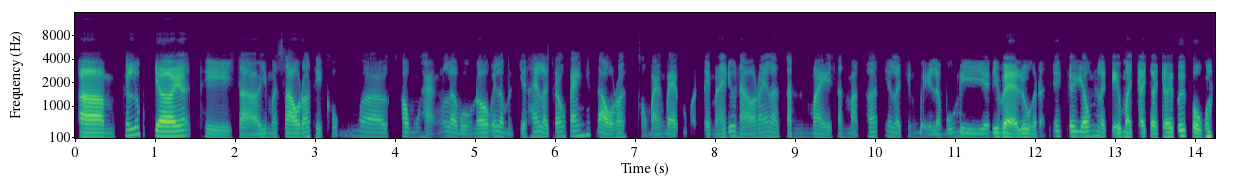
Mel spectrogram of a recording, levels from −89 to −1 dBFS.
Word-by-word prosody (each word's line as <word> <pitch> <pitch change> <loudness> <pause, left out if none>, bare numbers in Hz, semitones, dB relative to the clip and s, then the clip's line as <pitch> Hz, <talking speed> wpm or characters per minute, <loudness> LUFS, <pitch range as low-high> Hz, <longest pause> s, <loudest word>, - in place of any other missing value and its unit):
Ờm, 125 -2 +8
cái 165 - +2
lúc 200 +3 -1
chơi 145 -1 +11
á 160 - +1 0.2
thì 105 -4 -3
sợ, 100 0 0
nhưng 115 +1 -9
mà 110 - -8
sau 120 +1 +3
đó 130 +2 0
thì 115 - -6
cũng, 105 - -14 0.2
ơ, 125 -3 -4 0.2
không 130 -1 -4
hẳn 110 -1 -8
là 130 -4 -3
buồn 110 -1 -9
nôn. 120 +1 0
Ý - - -4
là 140 - -2
mình 110 -4 -16
chỉ 120 - -6
thấy 135 +1 -2
là 125 -4 -1
choáng 135 +2 -2
váng, 150 +2 0
nhức 180 +2 -10
đầu 105 -1 +1
thôi. 115 +1 -3 0.2
Còn - - -16
bạn 100 +2 -5
bè 100 -1 -1
của - - -27
mình - - -14
thì 105 - -4
mình 105 - -9
thấy 115 - -2
đứa 145 +3 -5
nào 105 -4 -3
đứa 125 - -6
nấy 135 - -4
là 125 -4 -5
xanh 115 -1 -9
mày 105 -4 -3
xanh 120 - -9
mặt 105 -3 -8
hết, 130 +1 -5
với 145 - -9
là 115 - -4
chuẩn 110 +2 -20
bị - - -8
là 100 0 -4
muốn 115 +6 -12
đi 115 -2 -4
đi 125 - -1
về 125 -5 +7
luôn 120 +2 +1
rồi 105 - -6
đó, - - -8
cái 145 - -6
cái 145 0 +1
giống 140 +1 +3
như 150 - -9
là 120 - 0
kiểu - - +3
mà 125 -1 +1
chơi 115 -1 +1
trò - - +2
chơi 130 0 +2
cuối 155 - +3
cùng 115 - +4
á. 130 - +3
120 Hz, 305 wpm, -27 LUFS, 110-130 Hz, 0.2 s, chơi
